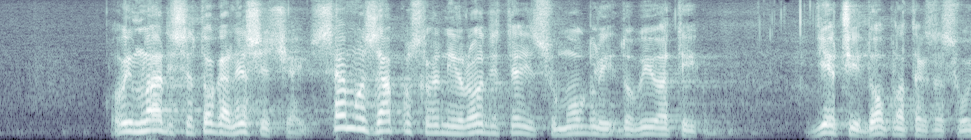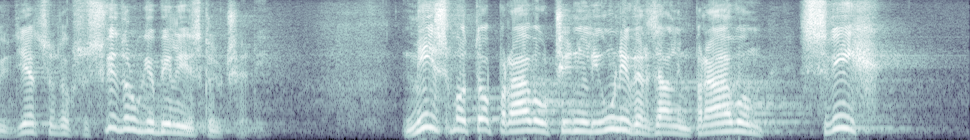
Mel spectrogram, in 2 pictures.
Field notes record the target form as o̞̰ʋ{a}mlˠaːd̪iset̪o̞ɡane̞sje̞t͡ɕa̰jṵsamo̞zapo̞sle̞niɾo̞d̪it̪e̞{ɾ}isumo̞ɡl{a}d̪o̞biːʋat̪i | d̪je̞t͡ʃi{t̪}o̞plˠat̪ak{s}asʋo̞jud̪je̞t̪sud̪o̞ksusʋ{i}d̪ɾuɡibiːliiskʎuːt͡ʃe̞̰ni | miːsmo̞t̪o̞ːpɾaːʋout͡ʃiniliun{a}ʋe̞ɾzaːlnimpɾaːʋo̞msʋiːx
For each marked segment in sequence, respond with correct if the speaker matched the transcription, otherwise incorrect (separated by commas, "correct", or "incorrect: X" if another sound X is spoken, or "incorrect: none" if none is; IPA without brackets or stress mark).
incorrect: i, incorrect: ʎ, incorrect: i, incorrect: d̪, incorrect: z, correct, incorrect: i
